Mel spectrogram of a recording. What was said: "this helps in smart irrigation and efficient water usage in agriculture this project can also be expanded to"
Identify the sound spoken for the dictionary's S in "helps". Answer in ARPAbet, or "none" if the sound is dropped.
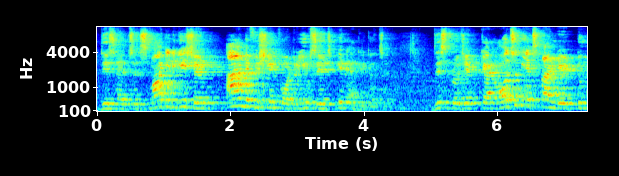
S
